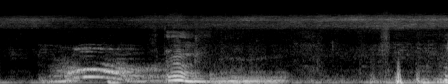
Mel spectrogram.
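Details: Great Dane reacting to dogs barking on TV: a deep, drawn-out groaning howl that rises and falls twice in pitch over about two seconds, followed by quieter low rumbling, with a steady high hiss in the background.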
